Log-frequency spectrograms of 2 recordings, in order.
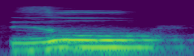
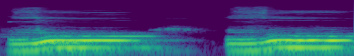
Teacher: kalau zo yang berharokat dhammah, maka bunyi vokalnya, bunyi u-nya adalah bunyi u yang tebal, dhammah yang tebal, zu, zu. Nah, maka kaidah huruf Al-Quran adalah bunyi hurufnya mengendalikan bunyi vokalnya, bunyi harokatnya.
